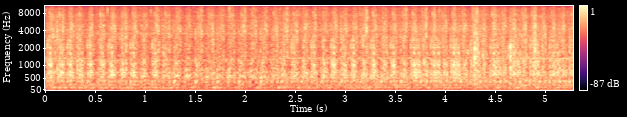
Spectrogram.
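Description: An embroidery machine stitching a holiday gnome design onto a tea towel, a fast steady mechanical whirring and tapping, close and continuous, with no talking.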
